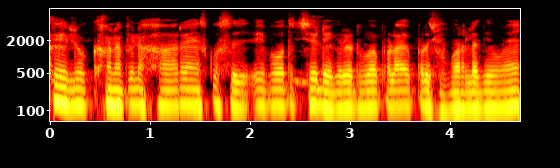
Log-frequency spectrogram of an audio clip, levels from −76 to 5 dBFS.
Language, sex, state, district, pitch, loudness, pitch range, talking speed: Hindi, male, Uttar Pradesh, Lucknow, 120 Hz, -18 LUFS, 115-125 Hz, 265 wpm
